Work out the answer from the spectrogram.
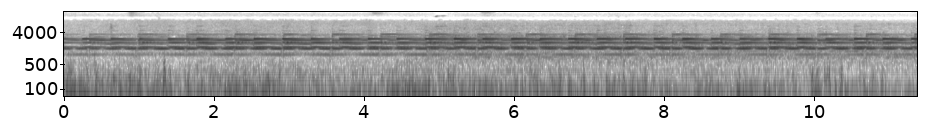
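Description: A train passing close by: a steady low rumble under a high, steady tone of several notes that holds without a break.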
